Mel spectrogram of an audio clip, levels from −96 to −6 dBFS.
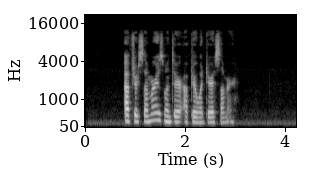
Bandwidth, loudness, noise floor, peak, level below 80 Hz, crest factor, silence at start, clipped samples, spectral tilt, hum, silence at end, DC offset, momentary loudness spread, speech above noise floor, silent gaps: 12.5 kHz; -28 LUFS; -65 dBFS; -4 dBFS; -80 dBFS; 26 dB; 0.8 s; under 0.1%; -4 dB/octave; none; 1.25 s; under 0.1%; 16 LU; 37 dB; none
